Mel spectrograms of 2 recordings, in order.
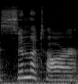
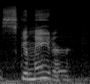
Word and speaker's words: scimitar: Uh, and instead of saying a scimitar, I said uh I said uh schemat.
